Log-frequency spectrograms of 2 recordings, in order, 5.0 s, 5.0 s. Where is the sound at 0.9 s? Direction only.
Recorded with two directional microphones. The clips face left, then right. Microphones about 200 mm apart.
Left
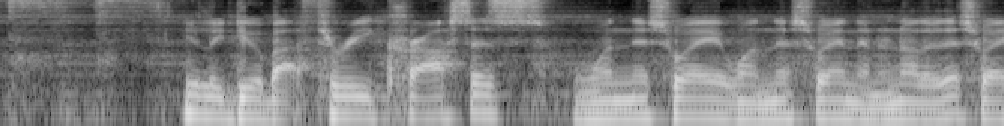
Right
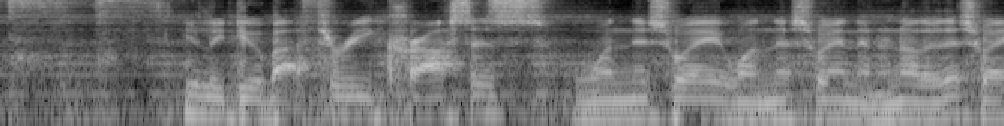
35° left (ahead or behind).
